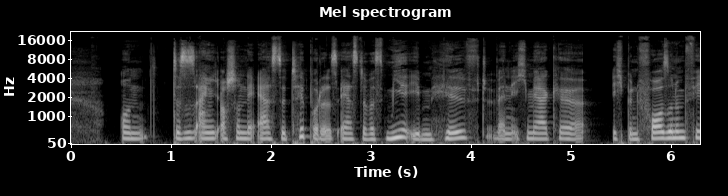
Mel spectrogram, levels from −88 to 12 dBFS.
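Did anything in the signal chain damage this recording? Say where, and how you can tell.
No, none of the stages in the chain has left an audible mark on this speech recording.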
